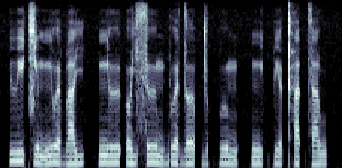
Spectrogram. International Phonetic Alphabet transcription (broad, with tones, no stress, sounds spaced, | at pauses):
ʋ i˥˨ t͡ɕ i˧˩ m ɲ u˥˨ ə̯ b a˧˥ j | ɲ ɯː˧˥ ʔ o˧ j s ɯː˥˨ m b u˥˨ ə̯ d ɤː˥˨ p̚ d u˧ k̚ p u˥˨ m | ŋ i˧˩ k̚ p i˧˩ ə̯ kʰ a˥˨ t̚ s a˧ w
